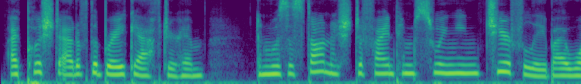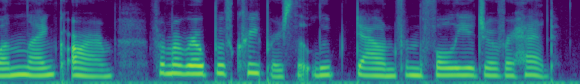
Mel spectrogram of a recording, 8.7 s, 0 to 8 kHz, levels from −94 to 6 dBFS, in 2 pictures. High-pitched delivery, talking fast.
Yes: high, 235 Hz; fast, 220 wpm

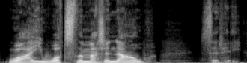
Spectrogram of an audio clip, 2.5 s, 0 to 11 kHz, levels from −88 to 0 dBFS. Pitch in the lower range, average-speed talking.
Yes: low, 115 Hz; average, 170 wpm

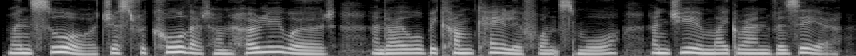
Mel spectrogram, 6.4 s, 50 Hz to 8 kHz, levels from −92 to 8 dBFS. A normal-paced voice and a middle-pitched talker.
No: average, 170 wpm; high, 205 Hz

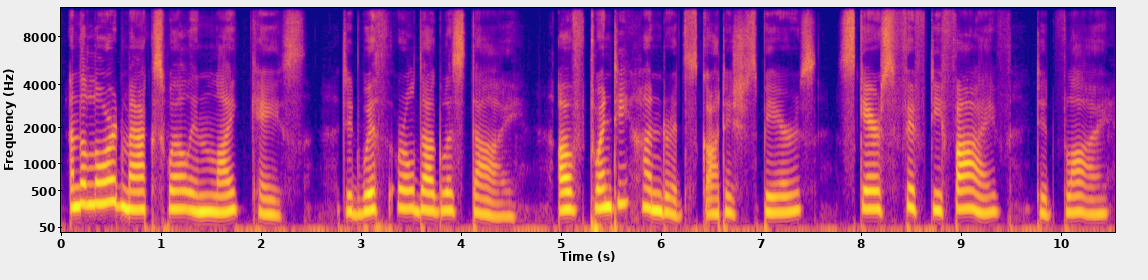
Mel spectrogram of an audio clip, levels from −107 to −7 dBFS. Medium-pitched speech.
No: high, 225 Hz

